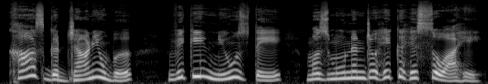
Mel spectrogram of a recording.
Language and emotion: Sindhi, neutral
